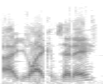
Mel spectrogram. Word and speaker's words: Eliakim Zede: But yeah, the correct way to say it is Eliakim Zede.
